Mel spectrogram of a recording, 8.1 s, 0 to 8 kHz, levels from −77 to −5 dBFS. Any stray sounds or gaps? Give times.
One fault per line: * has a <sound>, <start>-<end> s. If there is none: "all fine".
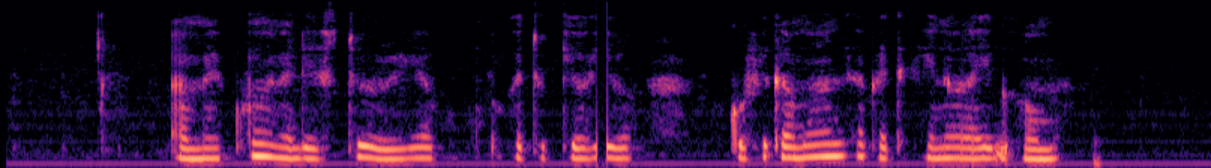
* has a dropout, 4.0-4.0 s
